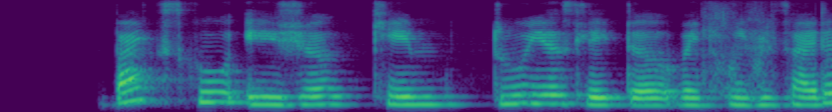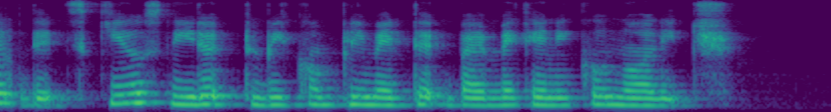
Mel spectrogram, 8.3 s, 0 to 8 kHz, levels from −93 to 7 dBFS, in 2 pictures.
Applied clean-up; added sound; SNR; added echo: neural mask model DeepFilterNet 3.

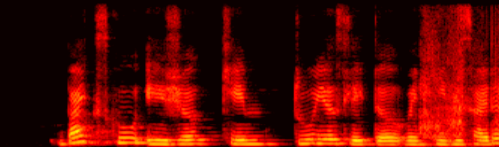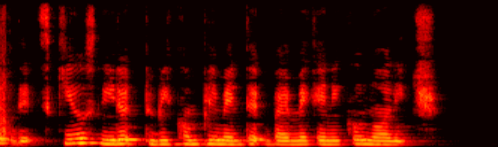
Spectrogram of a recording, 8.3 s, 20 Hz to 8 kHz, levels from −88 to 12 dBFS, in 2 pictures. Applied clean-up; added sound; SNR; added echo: classical method WPE with log-MMSE.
